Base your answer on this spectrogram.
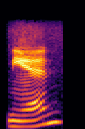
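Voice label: "nian", pinyin, second tone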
